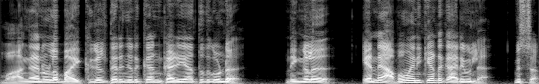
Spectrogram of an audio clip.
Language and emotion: Malayalam, angry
